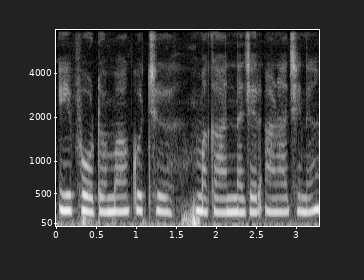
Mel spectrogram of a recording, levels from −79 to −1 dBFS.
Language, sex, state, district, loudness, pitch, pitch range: Garhwali, female, Uttarakhand, Tehri Garhwal, -15 LUFS, 225 Hz, 220-235 Hz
